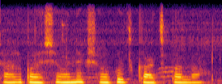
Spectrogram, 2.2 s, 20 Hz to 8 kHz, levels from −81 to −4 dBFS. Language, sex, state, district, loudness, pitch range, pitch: Bengali, female, West Bengal, Cooch Behar, -14 LUFS, 240-255 Hz, 245 Hz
